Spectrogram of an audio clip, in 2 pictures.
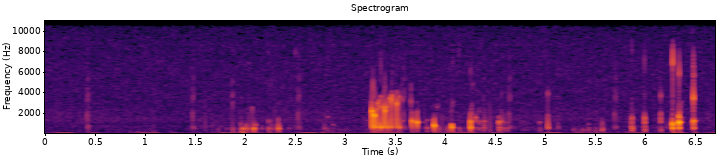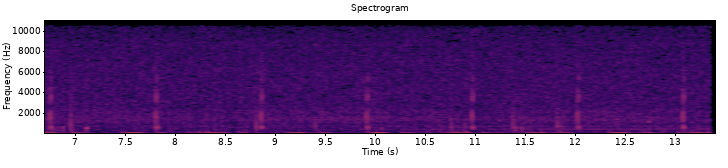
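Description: Soft gurgling and bubbling with a few louder squelches; ordinary stomach digestion noises.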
